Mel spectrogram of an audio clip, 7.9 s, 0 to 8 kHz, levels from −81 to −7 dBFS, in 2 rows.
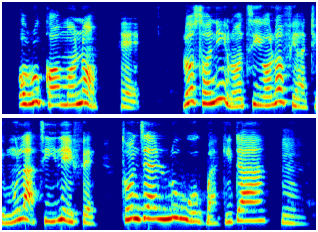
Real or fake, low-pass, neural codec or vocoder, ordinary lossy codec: real; 7.2 kHz; none; none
